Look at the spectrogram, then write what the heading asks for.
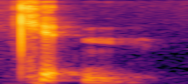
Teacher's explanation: When you have T-E-N, T-O-N, or T-A-I-N at the end of the word, and the syllable is not stressed, the T makes a different sound. We have to make a stop T and link it to the N.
